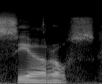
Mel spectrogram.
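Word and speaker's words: Sigur Rós: they are they are they're pronounced from listening to them they're pronounced sierras uh in that way so that's uh that's how i have to learn how to pronounce them um because i've been listening to them speaking about themselves anyway um allison had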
